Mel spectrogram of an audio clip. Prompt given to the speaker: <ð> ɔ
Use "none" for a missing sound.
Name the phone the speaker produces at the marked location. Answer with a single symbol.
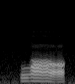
w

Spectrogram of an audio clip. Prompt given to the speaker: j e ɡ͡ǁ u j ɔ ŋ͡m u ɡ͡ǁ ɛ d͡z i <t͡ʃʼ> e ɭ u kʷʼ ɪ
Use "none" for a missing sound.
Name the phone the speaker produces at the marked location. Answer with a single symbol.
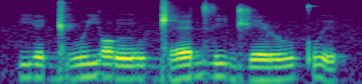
d͡ʒ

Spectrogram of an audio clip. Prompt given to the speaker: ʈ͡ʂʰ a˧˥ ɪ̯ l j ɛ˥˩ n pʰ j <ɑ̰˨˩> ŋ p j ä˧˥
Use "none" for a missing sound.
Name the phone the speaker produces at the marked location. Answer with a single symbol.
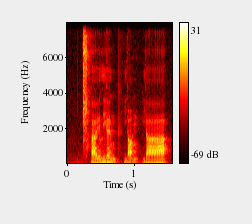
ɑ̰˨˩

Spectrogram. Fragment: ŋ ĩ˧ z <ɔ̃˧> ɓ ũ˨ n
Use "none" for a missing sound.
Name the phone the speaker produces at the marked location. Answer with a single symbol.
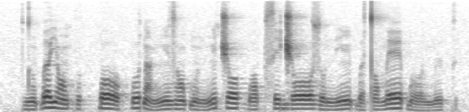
ɔ̃˧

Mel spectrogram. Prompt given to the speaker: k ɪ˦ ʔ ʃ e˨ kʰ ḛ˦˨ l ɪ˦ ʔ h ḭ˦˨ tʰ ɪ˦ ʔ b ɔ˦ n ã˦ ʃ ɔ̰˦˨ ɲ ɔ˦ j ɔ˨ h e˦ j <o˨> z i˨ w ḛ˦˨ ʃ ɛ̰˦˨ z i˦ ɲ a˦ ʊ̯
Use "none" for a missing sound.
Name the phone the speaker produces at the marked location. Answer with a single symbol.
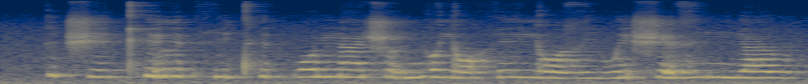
ɔ˨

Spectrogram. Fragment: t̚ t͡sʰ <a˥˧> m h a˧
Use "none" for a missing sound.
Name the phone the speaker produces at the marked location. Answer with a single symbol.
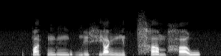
ã˥˧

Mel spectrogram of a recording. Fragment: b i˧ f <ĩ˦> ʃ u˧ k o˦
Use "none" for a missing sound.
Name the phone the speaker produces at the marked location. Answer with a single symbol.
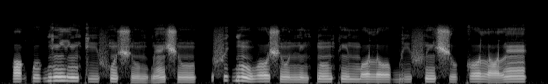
ĩ˦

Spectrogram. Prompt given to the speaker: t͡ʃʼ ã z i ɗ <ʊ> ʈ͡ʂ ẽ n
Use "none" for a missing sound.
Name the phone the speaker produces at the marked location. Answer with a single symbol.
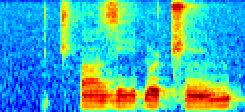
ʊ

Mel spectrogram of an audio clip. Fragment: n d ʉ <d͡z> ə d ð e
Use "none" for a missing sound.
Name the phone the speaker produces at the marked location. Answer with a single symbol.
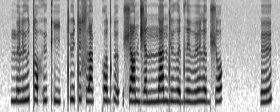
ð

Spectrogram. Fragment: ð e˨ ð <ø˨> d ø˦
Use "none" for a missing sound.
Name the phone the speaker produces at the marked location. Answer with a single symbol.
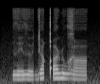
ø˨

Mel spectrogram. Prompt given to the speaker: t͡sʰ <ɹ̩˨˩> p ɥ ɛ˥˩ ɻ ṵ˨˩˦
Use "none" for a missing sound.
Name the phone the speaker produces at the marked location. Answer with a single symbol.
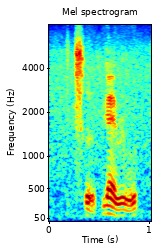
ɹ̩˨˩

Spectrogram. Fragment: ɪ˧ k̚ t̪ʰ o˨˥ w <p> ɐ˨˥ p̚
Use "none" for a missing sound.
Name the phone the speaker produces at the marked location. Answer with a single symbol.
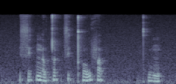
f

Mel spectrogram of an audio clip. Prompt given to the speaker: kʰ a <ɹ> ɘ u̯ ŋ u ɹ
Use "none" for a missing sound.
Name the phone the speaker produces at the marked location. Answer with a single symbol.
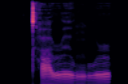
ɹ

